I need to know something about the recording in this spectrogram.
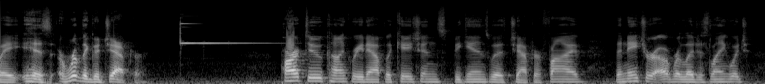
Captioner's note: chime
